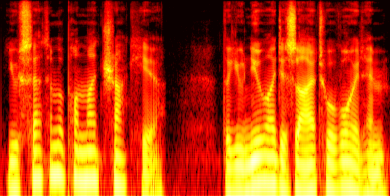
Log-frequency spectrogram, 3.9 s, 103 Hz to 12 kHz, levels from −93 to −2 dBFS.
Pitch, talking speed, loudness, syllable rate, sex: 115 Hz, 230 wpm, -17 LUFS, 6.2 syllables/s, male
